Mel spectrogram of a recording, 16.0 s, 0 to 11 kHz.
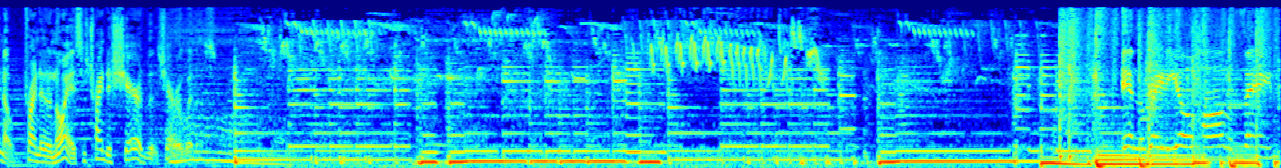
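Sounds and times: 
speech: 0:00.0 - 0:03.4, 0:14.1 - 0:15.9
birds chirping and tweeting: 0:00.0 - 0:15.6
steady low humming drone: 0:02.2 - 0:07.3.

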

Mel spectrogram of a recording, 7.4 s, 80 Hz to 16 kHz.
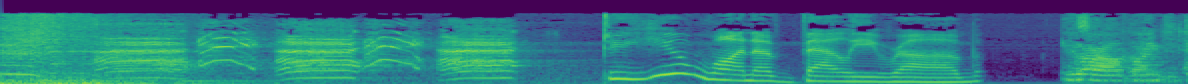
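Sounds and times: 
donkey braying hee-haw: 0:00.6 - 0:03.5
speech: 0:03.8 - 0:07.4.

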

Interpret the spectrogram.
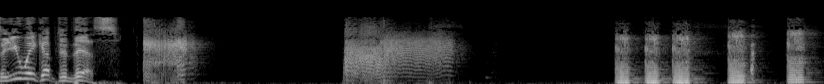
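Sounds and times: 
speech: 0:00.0 - 0:01.2
loud comic cartoon fart sounds: 0:01.4 - 0:02.2, 0:03.4 - 0:04.8, 0:06.1 - 0:08.2.

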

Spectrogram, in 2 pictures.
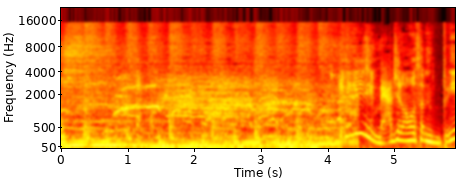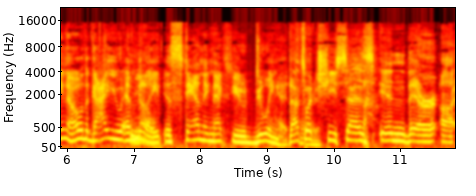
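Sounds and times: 
band playing loud live music in a pub: 0:00.0 - 0:04.4
packed pub crowd yelling and whooping: 0:00.3 - 0:04.4
speech: 0:05.0 - 0:11.8.

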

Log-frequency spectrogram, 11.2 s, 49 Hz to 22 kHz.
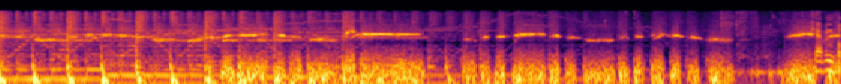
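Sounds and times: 
person whistling a wandering melody: 0:00.0 - 0:09.8, 0:10.5 - 0:11.2
busy rumbling background: 0:02.8 - 0:11.0
speech: 0:10.9 - 0:11.2.

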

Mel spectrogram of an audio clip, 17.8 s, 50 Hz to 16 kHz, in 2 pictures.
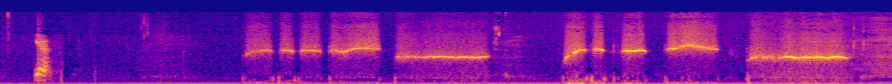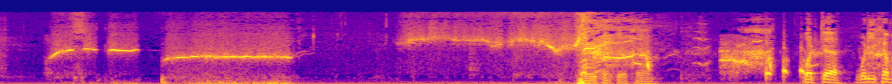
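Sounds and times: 
person whistling a tune: 0:02.5 - 0:05.0, 0:05.6 - 0:08.6, 0:09.4 - 0:12.0, 0:12.9 - 0:15.1
laughter: 0:14.6 - 0:17.8.

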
